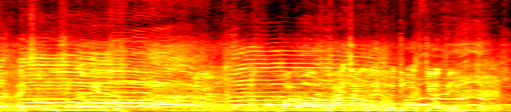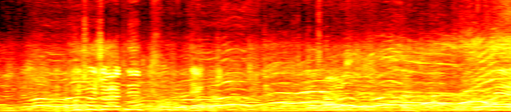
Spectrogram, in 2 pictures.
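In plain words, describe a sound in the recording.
A young man talks excitedly close by.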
